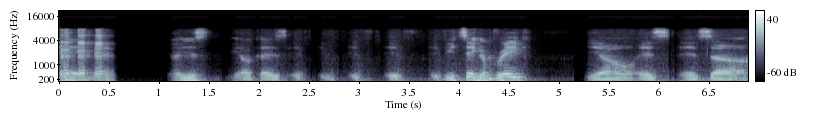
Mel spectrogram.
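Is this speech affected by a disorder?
Yes: stutter; acquired stutter after combat traumatic brain injury, memory loss, selective hearing, Shepherd Center TBI program; mild speech impediment with stuttering, loses train of thought mid-sentence; here repeated words.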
